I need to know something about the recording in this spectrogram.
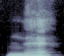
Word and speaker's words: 네: The right way is 네. The way you pronounce it is pulling your tongue back.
